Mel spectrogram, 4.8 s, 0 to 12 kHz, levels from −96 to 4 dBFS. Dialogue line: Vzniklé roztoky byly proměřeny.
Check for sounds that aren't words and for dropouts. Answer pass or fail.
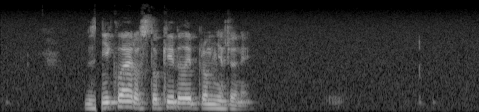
fail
